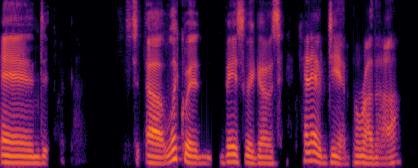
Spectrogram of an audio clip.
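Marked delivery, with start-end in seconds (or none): 3.8-5.0 put-on campy villain voice with British accent. Describing a game scene, the speaker quotes Liquid Snake: campy British villain voice. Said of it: "super campy British villain".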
